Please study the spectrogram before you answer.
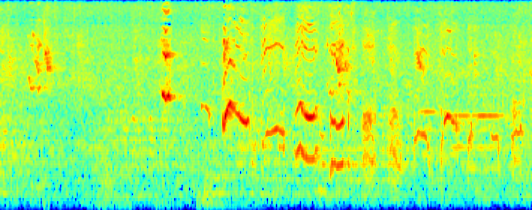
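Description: Young monkeys give thin, wavering whimpers and squeals, calling out for their mother.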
